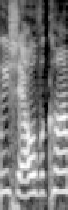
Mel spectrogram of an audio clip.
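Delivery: ordinary talk, nothing marked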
